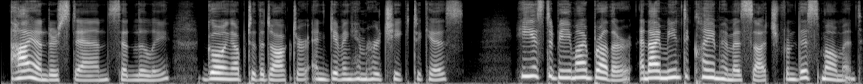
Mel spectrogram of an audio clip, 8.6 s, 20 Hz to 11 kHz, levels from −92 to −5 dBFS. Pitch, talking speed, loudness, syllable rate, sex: 225 Hz, 230 wpm, -19 LUFS, 5.0 syllables/s, female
